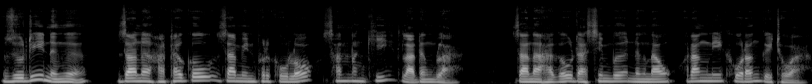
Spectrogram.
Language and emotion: Bodo, neutral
